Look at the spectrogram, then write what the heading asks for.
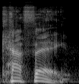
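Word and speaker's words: café: C but we don't we keep the French pronunciation right so um yeah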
